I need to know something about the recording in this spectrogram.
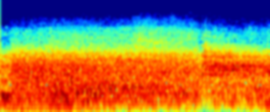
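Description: Steady, loud noise of an ice hockey game in a rink, with no single sound standing out.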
